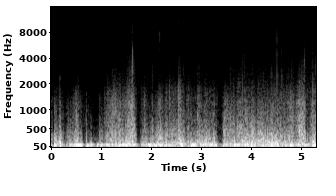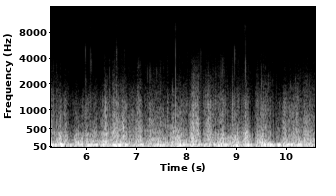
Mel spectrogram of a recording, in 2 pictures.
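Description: A thin, flexible pink-and-white nonwoven fabric drawstring pouch stretched over the microphone is scratched with long nails. The result is a continuous, dense rustling scrape dominated by a heavy low rumble, with brief sharper crackles and a few short dips in loudness.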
